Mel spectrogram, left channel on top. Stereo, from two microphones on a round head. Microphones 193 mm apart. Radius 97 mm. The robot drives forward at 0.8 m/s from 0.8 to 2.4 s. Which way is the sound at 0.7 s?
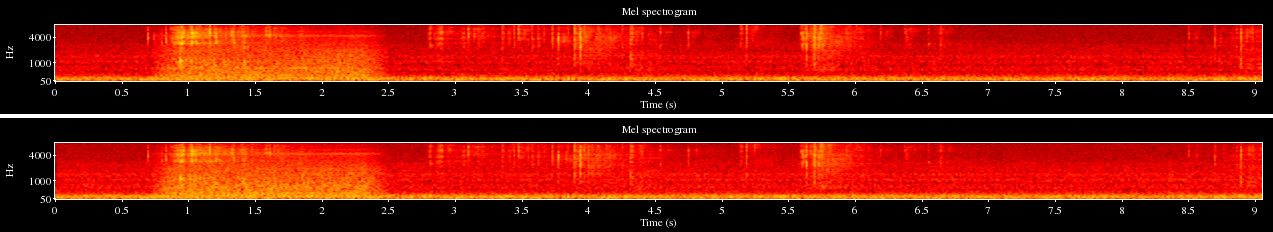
20° left (ahead or behind).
